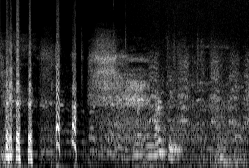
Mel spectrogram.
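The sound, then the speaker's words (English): A few loud, sharp shouts burst out, then a large stadium crowd at a football game swells into a sustained roar of cheering after a kickoff return, holding steady and full to the end. “That was kind of a big crowd there.”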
